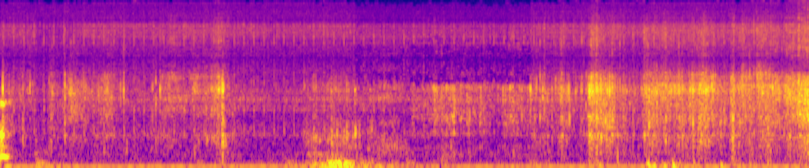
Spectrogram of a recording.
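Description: Faint rustling and crinkling of bubble wrap and a paper envelope being handled, with a soft thump a little after three seconds.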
